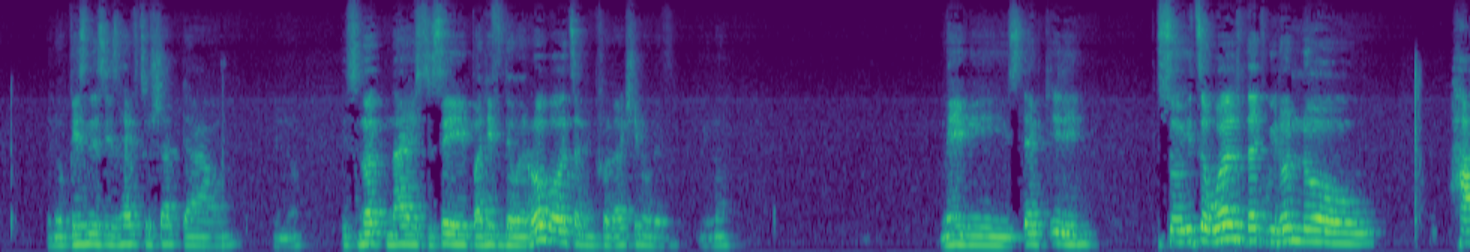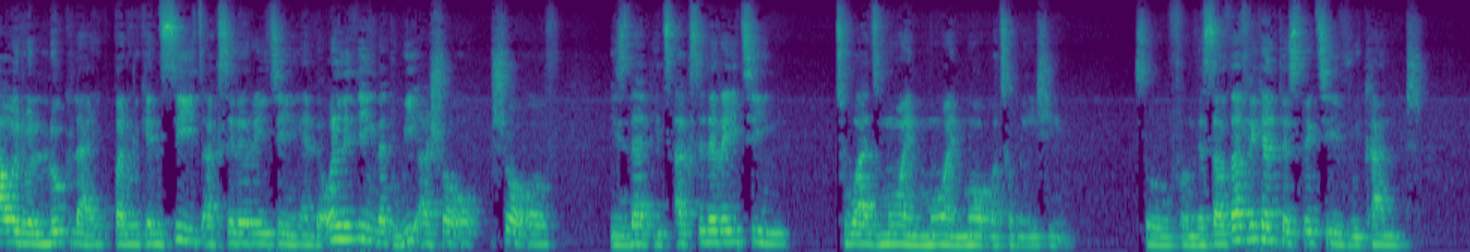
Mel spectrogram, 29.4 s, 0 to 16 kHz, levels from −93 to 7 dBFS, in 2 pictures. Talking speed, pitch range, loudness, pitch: 160 wpm, 125-155 Hz, -22 LUFS, 135 Hz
